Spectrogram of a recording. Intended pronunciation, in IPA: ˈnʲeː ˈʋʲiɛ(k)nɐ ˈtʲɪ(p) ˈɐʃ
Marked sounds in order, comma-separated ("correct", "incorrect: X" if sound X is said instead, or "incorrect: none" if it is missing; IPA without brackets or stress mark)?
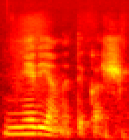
incorrect: none, incorrect: k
